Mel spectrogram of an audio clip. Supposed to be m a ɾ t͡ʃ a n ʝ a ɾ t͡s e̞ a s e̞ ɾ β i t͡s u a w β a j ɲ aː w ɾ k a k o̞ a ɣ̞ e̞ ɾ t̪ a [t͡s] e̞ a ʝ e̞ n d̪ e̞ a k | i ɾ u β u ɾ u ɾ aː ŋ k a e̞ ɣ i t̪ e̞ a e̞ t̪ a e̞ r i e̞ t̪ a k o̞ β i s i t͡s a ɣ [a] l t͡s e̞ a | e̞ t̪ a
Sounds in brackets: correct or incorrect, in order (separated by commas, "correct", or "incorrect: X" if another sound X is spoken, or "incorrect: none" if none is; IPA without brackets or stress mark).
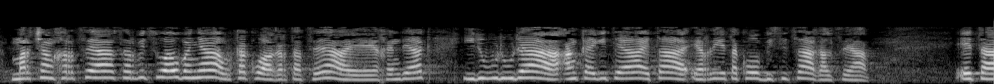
correct, correct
